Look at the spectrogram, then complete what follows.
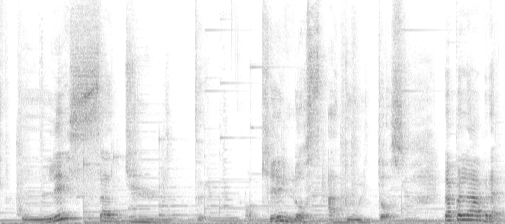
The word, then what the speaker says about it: les adultes: adulte comienza con vocal, los vamos a unir haciendo que ahora sí pueda sonar esa S.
